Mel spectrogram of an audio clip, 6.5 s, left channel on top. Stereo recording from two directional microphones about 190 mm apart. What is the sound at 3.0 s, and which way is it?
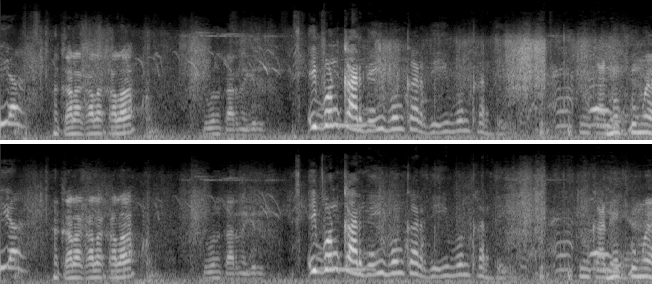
Speech, 15° right (ahead or behind).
